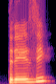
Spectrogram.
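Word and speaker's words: thirteen: Então, quando a gente entra nos números, nas dezenas, a primeira sílaba é a tônica. Quando a gente tá aqui nos números do 13 ao 19, que eu gosto de falar que eles são os adolescentes, né, por causa do teen, quer dizer adolescente em inglês, então o teen é mais forte, tá?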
